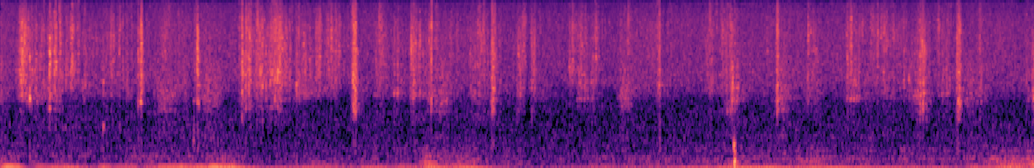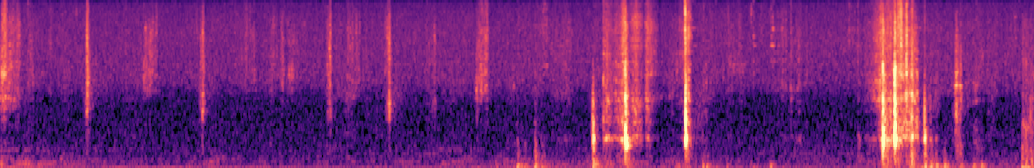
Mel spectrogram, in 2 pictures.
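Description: Mostly very quiet, with faint rustles and soft ticks of lettuce leaves being handled and laid on a plate. Near the end come a few sharp knocks and a louder cut as a kitchen knife starts slicing a cucumber on a wooden chopping board.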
